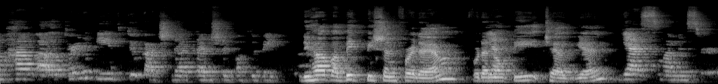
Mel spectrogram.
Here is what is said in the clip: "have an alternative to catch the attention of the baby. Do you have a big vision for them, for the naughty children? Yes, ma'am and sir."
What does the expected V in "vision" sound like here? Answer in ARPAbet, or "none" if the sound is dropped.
P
